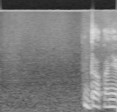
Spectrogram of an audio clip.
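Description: A woman speaks briefly nearby.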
